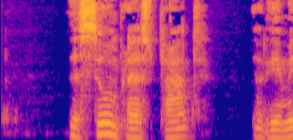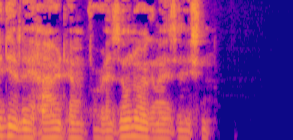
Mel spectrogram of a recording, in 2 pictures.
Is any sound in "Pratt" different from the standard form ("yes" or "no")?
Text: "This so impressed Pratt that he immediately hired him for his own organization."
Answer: yes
